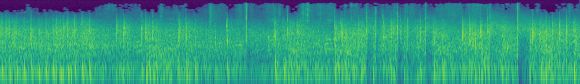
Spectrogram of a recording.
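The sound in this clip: Heavy gunfire in street fighting: a dense, loud barrage of many sharp cracks and bangs over a constant roaring din, with no break throughout.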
